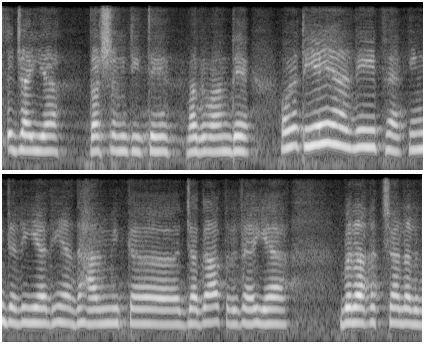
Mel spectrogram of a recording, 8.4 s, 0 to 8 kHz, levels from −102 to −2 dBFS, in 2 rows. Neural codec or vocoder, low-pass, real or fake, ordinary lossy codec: codec, 16 kHz in and 24 kHz out, 0.4 kbps, LongCat-Audio-Codec, two codebook decoder; 7.2 kHz; fake; none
